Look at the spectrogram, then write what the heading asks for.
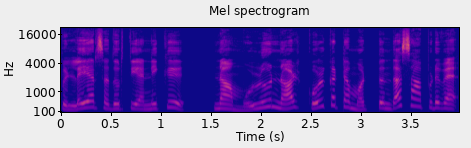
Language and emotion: Tamil, happy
